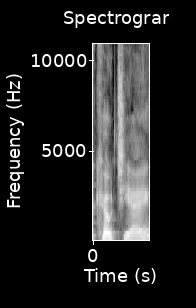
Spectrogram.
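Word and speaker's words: Côté: Mr. Cotier had informed, sorry, I'm debating how to say his name because it's C-O-T-E with a thing.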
